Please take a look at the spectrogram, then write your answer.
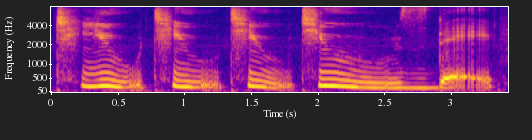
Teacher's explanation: it's actually tuesday there's like a little y in there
